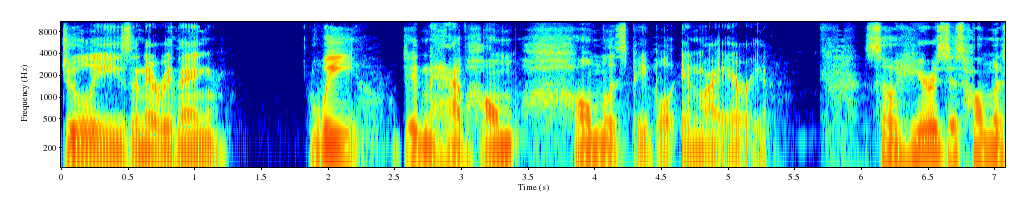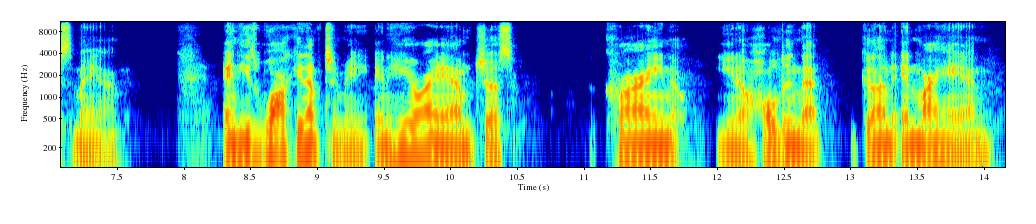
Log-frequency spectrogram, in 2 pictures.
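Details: Adult with lifelong stuttering who attended a speech therapy program at about age five and uses background techniques to manage blocks; stuttering.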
